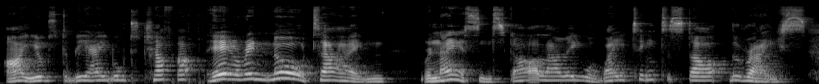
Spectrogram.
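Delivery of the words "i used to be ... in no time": ordinary delivery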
